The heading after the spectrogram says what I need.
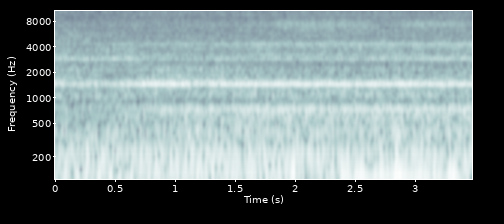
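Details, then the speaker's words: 2008 Jeep Grand Cherokee 4.7L 4x4 idling with a steady high alternator whine under a carbon-pile load. The alternator puts out only about 50 A at 100–150 A loads, with suspected bad diodes and AC ripple. "looks like a 50 amps we got bad diodes in this thing i bet there's going to be a whole lot of ac ripple"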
